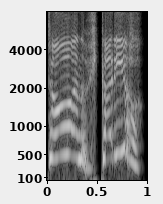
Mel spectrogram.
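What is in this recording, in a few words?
voice, Japanese; Aselica; kingsraid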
